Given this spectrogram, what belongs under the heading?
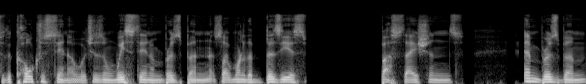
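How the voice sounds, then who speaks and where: At a moderate pace, a man with a New Zealand accent speaks in a fairly low, monotone, flat voice, with a dry, close sound with no echo and a quiet background. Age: 30s. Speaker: podcast host. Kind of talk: casual storytelling monologue. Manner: casual, filler-heavy.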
